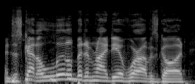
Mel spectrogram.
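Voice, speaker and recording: A man's voice: fairly high pitch, animated, racing, fairly bright tone, dry recording, clean studio sound. A man hosting a casual talk show, teasing and joking as he chats. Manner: joking, teasing, mimics others. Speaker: show host.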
